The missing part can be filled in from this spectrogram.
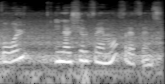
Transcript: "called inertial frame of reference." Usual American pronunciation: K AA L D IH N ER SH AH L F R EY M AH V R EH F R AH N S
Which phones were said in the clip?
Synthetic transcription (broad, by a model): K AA L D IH N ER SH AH L F R EY M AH F R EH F R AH N S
